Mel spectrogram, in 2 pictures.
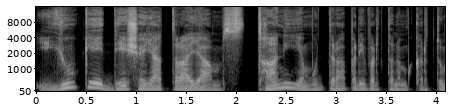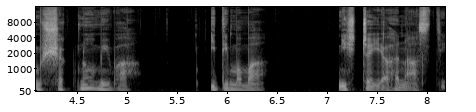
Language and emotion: Sanskrit, fearful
